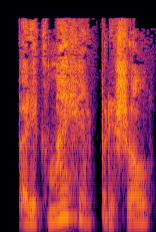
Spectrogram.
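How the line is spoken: Whisper. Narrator (Russian): шепнула она

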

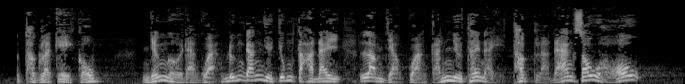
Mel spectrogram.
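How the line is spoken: Grumbling. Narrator (Vietnamese): Gia chủ trưởng cằn nhằn với người của mình

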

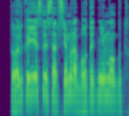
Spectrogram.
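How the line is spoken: Snorting chuckle. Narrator (Russian): хмыкнул Ниэль

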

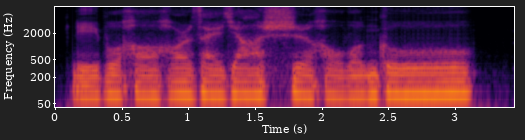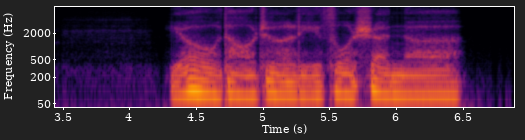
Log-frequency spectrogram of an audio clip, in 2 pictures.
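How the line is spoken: Low, commanding voice. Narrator (Chinese): 这个声音 低沉之中隐隐有微，一听那就知道是惯于发号施令的人

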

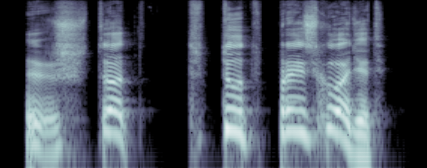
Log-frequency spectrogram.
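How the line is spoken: Stammering, strained. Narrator (Russian): Запинаясь, выдавил он из себя

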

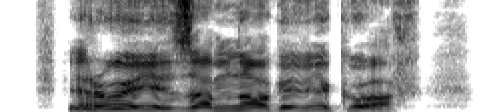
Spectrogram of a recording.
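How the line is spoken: Strange crazed voice. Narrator (Russian): добавил другой со странным безумным голосом

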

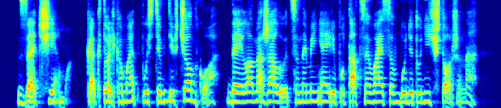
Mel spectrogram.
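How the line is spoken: Father's hoarse wheeze. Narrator (Russian): прохрипел папаша Логана

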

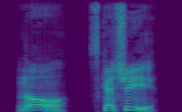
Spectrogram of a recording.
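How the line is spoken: Shout. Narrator (Russian): крикнул Егор кнехту

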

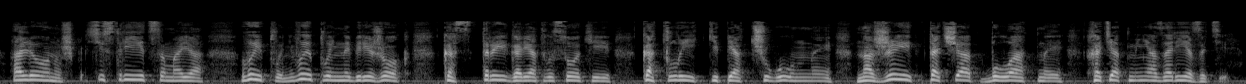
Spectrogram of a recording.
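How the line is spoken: Little goat's plaintive cry. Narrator (Russian): козленочек жалобно закричал

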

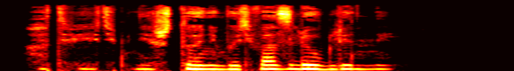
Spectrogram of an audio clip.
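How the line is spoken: Timid plea. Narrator (Russian): робко попросила Суламифь

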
